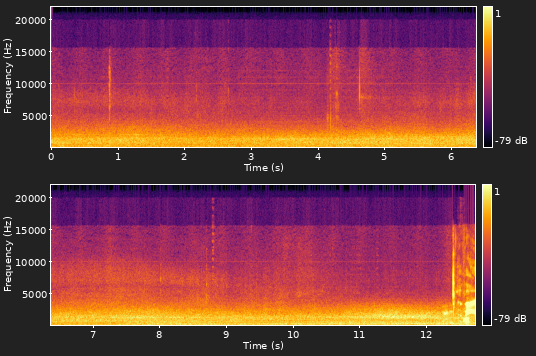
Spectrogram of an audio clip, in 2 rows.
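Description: A Boeing 737 MAX 8 jet arriving at LAX from Mexico City, a steady broadband engine roar that swells slightly louder over the final seconds as it draws nearer.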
